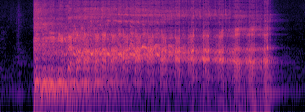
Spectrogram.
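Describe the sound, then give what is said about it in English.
A prize wheel spinning at a live Halloween show gives a loud, dense ratcheting clatter of rapid clicks that runs steadily for about three and a half seconds, then cuts off. “Can we spin the wheel, please?”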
